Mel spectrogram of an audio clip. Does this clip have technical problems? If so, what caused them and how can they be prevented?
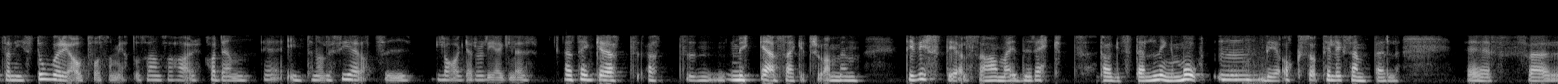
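Yes. Throughout the speech there is plainly audible damage from the Bluetooth CVSD headset codec, and the sound fits a 64 kbit/s CVSD link. CVSD sends one bit per sample, telling the decoder only to step up or down, with the step size adapting as it goes. Nothing above 4 kHz survives, so the speech sounds narrow and muffled. Fast, loud high-frequency content outruns the step, giving scratchy s sounds, and a granular hiss sits under everything. Prevention: use a wideband headset profile (mSBC or LC3) or a wired or USB microphone instead of the narrowband CVSD path.

From 12.42 to 12.67 s, right after "direkt tagit ställning mot", bit errors on the Bluetooth voice link add a brief rushing, crackly noise over the speech. The error rate appears to be around 2 percent. Because every CVSD bit carries the same small weight and the decoder's step adaptation lets each error fade, the flipped bits produce no loud clicks. 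Instead they smear into that short burst of crackle. Prevention: keep the headset close to the host with a clear line of sight, and reduce 2.4 GHz interference from Wi-Fi and other radios.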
